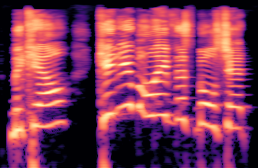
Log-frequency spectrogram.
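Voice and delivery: high-pitched, indignant venting; worked-up exclamation. Retold or imitated. Client venting to trainer in the gym, worked up. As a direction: sound off with passion, pitch jumping up. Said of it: "I'm not yelling".

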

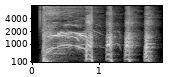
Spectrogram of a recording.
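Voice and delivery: high burst of laughter; shrieking laugh. Real, not acted. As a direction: let out a squealing laugh. Laughing at current neighbours.

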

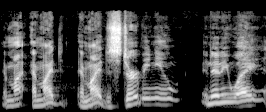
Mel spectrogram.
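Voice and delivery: retold pointed question, climbing high; mildly offended. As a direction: appeal to bystanders, a touch affronted. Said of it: "And then I got offended by it".

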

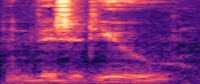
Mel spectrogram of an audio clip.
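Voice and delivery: low, measured character voice with long pauses; solemn Maka. Acted. Maka asking Lord Fievel a favor, low and solemn. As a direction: speak low and unhurried, with quiet courtesy.

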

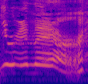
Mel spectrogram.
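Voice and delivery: put-on high, sing-song baby talk; cooing to baby. Talking to her unborn baby, high cooing baby talk. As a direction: coo it like to the bump.

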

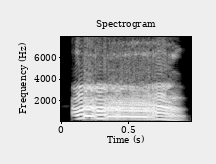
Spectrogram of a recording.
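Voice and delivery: loud pained argh; pained yell. Retold or imitated. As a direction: yell out in pain. Yell of pain in chair.

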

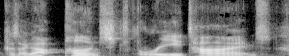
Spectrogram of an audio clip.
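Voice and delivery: lightly voiced annoyed winner, dragging the words; imitating sulky fighter. Fighter explaining his anger to the hosts, mock sulky and slow. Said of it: "He's like".

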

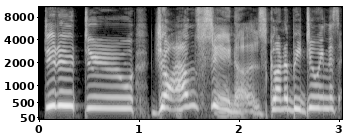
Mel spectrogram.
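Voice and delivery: loud, high mock hype-announcer voice; imitating an over-the-top ad; telephone ad announcer. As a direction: blare it like a fight promo jingle. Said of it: "it's, like, a telephone ad".

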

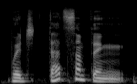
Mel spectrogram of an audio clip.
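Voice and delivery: ordinary talk, nothing marked

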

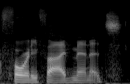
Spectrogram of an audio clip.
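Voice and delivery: normal talking voice

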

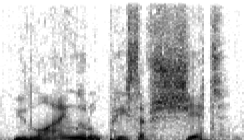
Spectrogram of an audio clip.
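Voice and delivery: seething through gritted teeth. A narrator's reading. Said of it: "she breathed through gritted teeth".

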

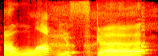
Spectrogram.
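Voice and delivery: slow, drawn-out off-topic compliment; dreamily ignore the question; a hint of a spacey colleague; colleague's reply.

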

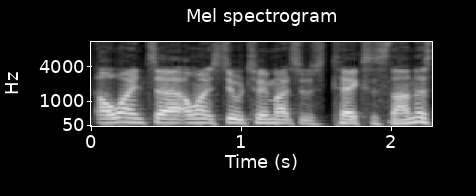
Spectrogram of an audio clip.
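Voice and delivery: ordinary talk

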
